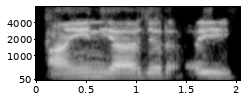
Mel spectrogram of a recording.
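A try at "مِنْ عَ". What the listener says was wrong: আইন ইয়া জের বলছেন, আইন ইয়া জের বলছেন, আইন ইয়া জাবার রয়েছে। অক্ষরের টানটা খেয়াল করেন, আইন ইয়া জাবার আই।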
